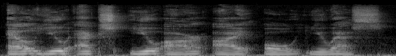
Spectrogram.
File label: Luxurious, letters being spelled out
